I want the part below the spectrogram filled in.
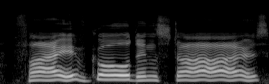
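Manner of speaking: announcing the rating with slow weight; five golden stars, drawn out. Real, not acted. Emphatic rating, slow and stretched.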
